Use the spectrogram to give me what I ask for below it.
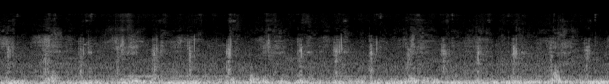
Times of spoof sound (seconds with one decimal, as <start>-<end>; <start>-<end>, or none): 0.9-1.6

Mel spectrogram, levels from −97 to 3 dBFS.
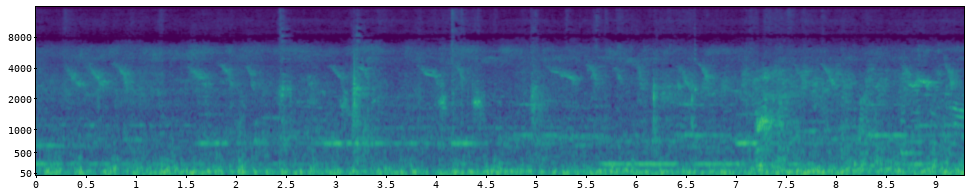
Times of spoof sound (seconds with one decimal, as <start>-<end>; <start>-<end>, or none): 0.0-2.1

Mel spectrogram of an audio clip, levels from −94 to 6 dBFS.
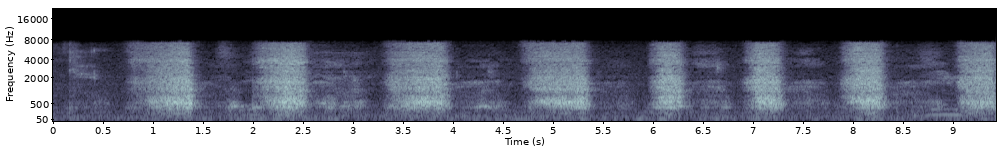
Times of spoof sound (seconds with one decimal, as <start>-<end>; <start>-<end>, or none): none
